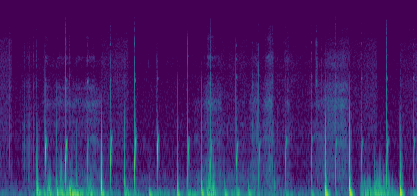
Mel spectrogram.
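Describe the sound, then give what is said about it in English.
A voice imitates an octopus sneaking out of its tank with a quick, irregular run of wet mouth pops and plops, some louder than others, over a soft, low gurgling murmur. “going to make the sound of an octopus sneaking out of its tank.”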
